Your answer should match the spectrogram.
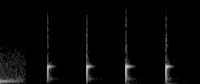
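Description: Four short pops, each with a brief pitched ping, evenly spaced about 0.4 s apart over dead silence: an edited-in sound effect, like a countdown before a start.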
